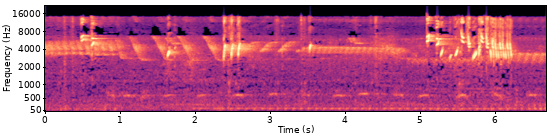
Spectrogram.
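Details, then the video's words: European goldfinch singing wild-style (khalwi) song with batbata phrases; sparse high twitters and drawn-out descending buzzy notes early on, a quiet stretch, then a fast ringing trill near the end over a faint low hum. "أطلع لي اي حسون ما يغنيش وسمعو هذا التغريد 😱😠 راح يغني بدون مقدمات بتبتة جنونية وغناء خلوي خرافي"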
